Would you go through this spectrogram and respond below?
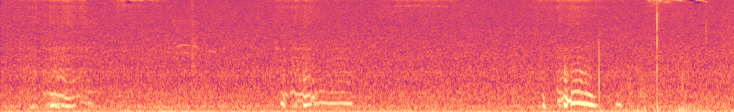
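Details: Sleeping Ragdoll cat Mel, resting on another cat as a pillow, breathes out in squeaky peeping snores, three wavering whistles spaced about two and a half seconds apart in a quiet indoor setting.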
